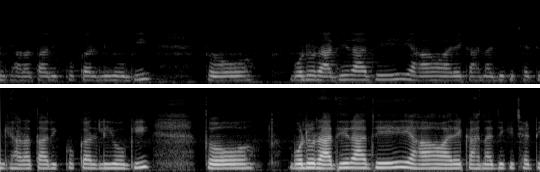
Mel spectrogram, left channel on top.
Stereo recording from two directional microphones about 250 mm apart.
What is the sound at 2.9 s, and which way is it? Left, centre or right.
Speech, right.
